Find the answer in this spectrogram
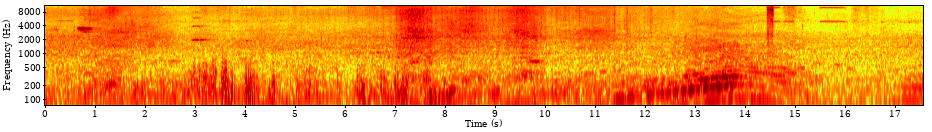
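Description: Road traffic passing on a busy road, with swells of tyre noise. Near the end a car engine revs up, its pitch rising for about two seconds, then drops away.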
